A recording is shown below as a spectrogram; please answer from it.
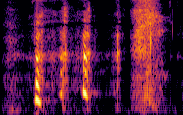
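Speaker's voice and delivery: high-pitched giggle at own joke. Real, not acted. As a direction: burst into a squeaky giggle.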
